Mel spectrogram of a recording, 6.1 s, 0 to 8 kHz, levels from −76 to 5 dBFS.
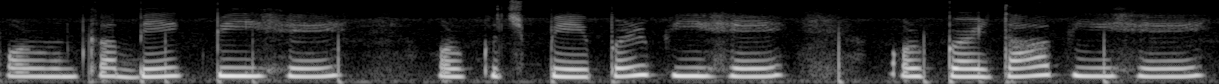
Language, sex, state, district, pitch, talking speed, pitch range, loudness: Hindi, female, Arunachal Pradesh, Papum Pare, 290 Hz, 135 wpm, 280-300 Hz, -15 LUFS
